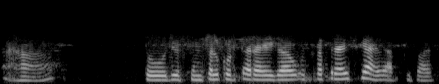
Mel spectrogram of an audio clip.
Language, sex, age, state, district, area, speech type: Hindi, female, 18-30, Madhya Pradesh, Hoshangabad, urban, conversation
